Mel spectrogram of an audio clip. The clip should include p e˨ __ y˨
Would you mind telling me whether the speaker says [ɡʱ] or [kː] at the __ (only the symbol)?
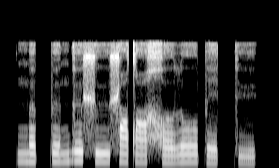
kː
